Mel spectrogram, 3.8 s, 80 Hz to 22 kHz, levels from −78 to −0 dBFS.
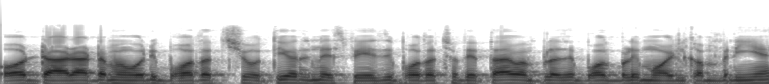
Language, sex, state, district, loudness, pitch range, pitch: Hindi, male, Chandigarh, Chandigarh, -18 LUFS, 110-115 Hz, 110 Hz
